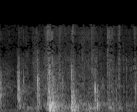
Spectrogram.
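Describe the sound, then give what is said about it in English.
A ridden horse gallops down a street, its hooves landing in quick, rhythmic, fairly loud thuds. “it's Pop riding down the street bent for leather. The way he's leaning in that saddle, looks like he's been hit.”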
